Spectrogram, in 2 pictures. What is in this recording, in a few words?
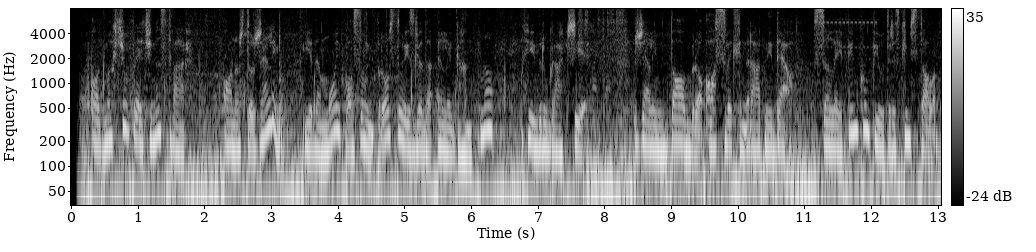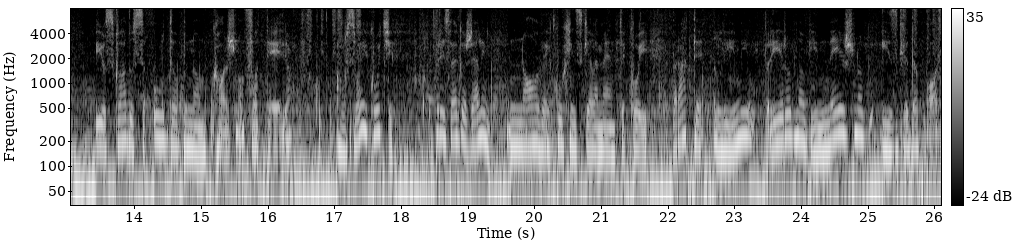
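Serbian female commercial; voice demos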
